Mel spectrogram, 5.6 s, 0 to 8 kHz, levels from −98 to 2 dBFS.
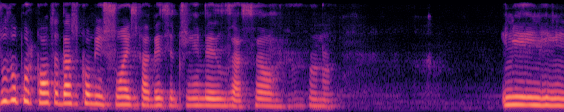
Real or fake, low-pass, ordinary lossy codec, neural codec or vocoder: fake; 7.2 kHz; none; autoencoder, 22.05 kHz, a latent of 192 numbers a frame, VITS, trained on one speaker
